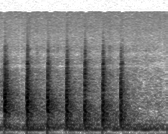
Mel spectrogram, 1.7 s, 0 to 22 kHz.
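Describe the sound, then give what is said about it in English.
Police officers knock six firm times on the front door of a house on Byram Street at 8:40 a.m., in a quick, even rhythm, fairly loud, with a low steady hum underneath and no voices. “Front door. Better try it again, huh?”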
